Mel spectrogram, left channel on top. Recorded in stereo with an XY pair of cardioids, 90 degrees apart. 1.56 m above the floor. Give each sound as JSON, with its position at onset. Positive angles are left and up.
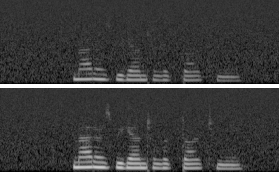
{"t": 0.7, "sound": "a woman speaking", "azimuth_deg": -65}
